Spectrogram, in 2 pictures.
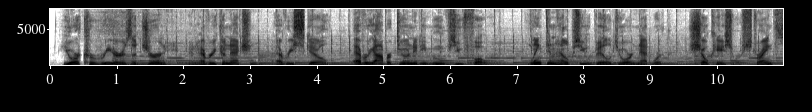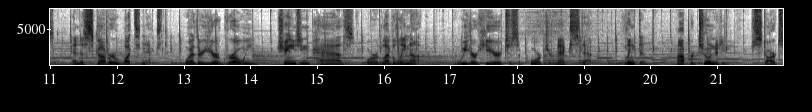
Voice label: radio commercial trustworthy; Linkedin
